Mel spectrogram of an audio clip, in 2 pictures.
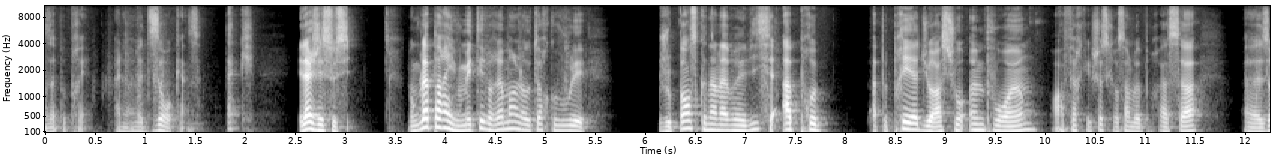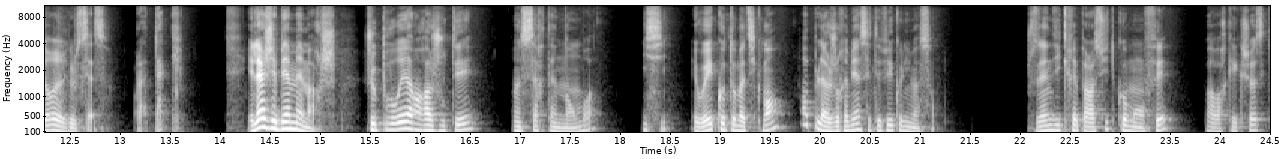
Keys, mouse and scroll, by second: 1.8 middle click, 4.0-6.3 middle drag, 4.6 KP_1, 5.1 KP_3, 6.3 click, 6.4-11.4 middle drag, 7.1 g, 11.4-16.9 drag, 13.1 middle click, 14.2 scroll down 1, 14.4 middle click, 16.9 middle click, 17.7-24.5 drag, 19.0-19.3 scroll down 4, 19.5 shift+middle click, 20.2 scroll down 1, 20.4 middle click.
